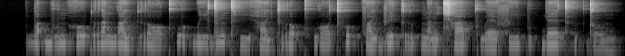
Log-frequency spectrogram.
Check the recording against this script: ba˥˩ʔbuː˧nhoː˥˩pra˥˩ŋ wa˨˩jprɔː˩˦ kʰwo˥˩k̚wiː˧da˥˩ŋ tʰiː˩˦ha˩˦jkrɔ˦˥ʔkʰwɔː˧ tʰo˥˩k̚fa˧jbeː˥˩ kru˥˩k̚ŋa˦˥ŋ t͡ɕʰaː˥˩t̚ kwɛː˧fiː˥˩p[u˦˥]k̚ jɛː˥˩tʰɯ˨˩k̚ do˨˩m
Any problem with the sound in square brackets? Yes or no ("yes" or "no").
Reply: yes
